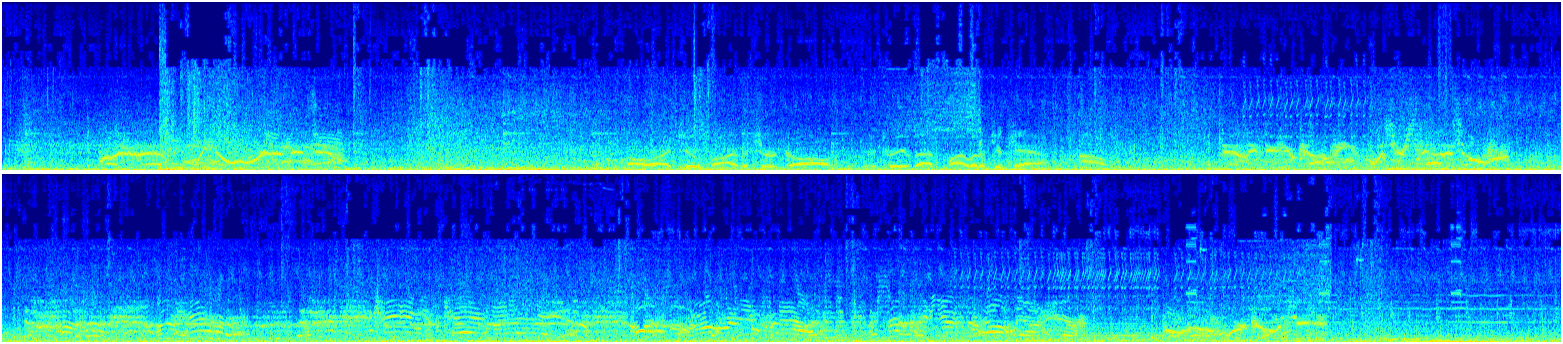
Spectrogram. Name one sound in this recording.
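A helicopter's rotor drones steadily overhead.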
